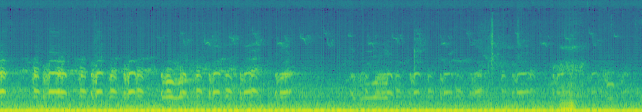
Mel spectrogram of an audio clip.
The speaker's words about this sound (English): There you go, the geese.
